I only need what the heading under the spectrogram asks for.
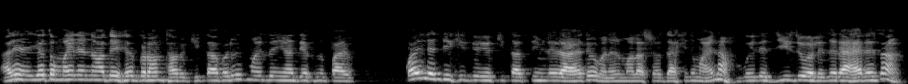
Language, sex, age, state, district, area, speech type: Nepali, male, 60+, West Bengal, Darjeeling, rural, spontaneous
